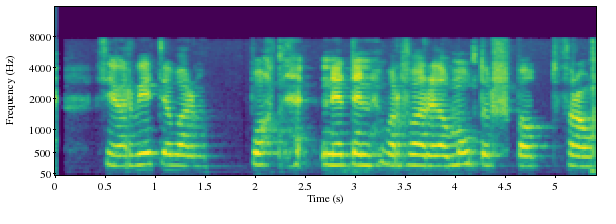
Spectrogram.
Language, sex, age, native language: Icelandic, male, 12, Icelandic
